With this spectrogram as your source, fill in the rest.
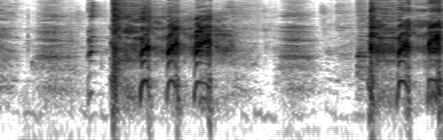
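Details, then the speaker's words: Two runs of harsh, wet-sounding coughs, about six in all, separated by breaths, from an adult woman with cystic fibrosis and chest tightness, in week two of IV antibiotics, starting steroids; cystic fibrosis cough. "guys got to see my choking session before so I'm still having one chest tightness"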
